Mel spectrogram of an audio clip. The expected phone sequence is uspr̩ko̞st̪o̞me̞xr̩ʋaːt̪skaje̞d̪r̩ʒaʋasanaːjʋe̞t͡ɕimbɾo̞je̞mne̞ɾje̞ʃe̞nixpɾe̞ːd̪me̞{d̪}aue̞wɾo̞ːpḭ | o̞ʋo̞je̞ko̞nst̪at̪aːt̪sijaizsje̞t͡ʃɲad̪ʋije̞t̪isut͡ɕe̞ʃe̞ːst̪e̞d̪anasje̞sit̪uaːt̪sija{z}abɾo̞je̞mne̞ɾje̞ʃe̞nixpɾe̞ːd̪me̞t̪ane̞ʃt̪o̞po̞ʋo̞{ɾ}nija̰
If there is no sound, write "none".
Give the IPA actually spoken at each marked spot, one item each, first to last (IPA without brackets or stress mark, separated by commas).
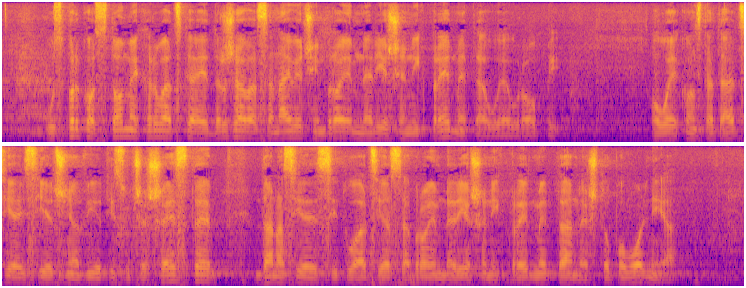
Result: t̪, s, ʎ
